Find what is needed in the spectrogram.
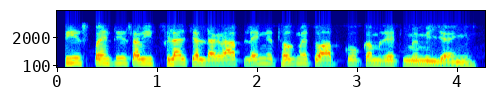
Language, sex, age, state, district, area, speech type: Urdu, male, 30-45, Bihar, Khagaria, rural, conversation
